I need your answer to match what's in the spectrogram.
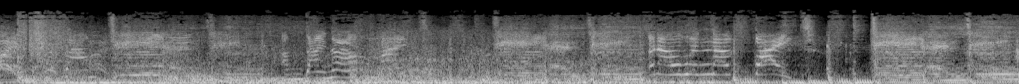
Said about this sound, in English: Yeah, there we go. Yeah. Little explosion.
